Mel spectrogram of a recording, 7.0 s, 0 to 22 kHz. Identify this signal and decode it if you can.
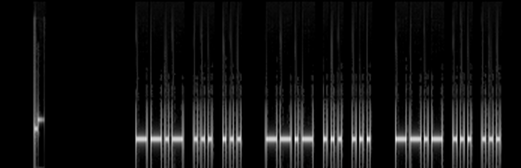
Morse code, heard as a keyed tone, about 25 wpm, 700 Hz. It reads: QSS QSS QSS
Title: Q-Codes Repeated 3x 25wpm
